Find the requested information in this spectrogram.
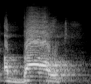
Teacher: आ पे धीमे से जोड़ दे रहे हैं और बी पे ज्यादा जोड़ दे रहे हैं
